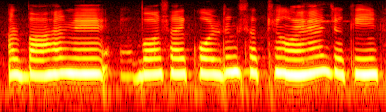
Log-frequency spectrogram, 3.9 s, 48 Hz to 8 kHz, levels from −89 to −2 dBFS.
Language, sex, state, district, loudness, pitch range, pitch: Hindi, female, Punjab, Pathankot, -11 LUFS, 265-280 Hz, 275 Hz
